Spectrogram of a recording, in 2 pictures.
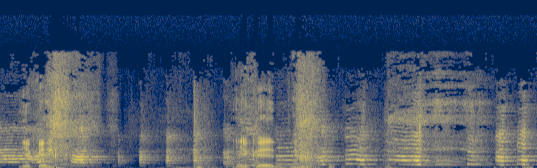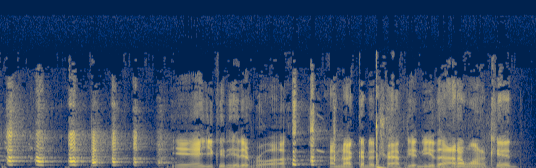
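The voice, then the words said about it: Put-on Boston accent. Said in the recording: “on the Boston accent”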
